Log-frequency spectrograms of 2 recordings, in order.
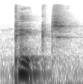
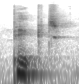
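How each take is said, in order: No difference in how they are said.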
